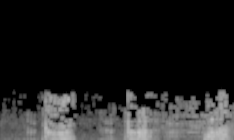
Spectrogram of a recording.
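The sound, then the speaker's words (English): Pigs grunt and oink on a British farm: three loud grunting bursts come at a steady pace with short pauses between, and no one speaks. “They don't know it, but our pigs are wrapped up in EU red tape.”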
